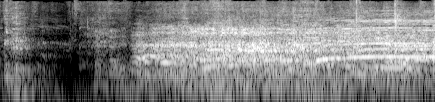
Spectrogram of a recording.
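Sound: audience applause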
